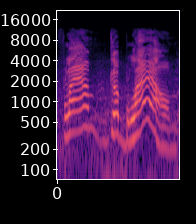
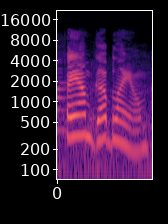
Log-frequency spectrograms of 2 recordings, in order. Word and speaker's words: Fam Gablam: Now we're making a special stop at Flam Gablam. That's what did I say it right? Almost. It's Fam Gablam.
